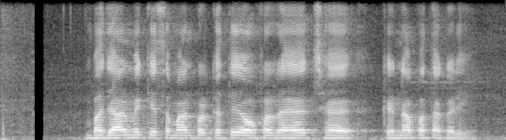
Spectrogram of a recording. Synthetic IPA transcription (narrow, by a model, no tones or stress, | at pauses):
bɐd͡ʒaːɾmẽkesɐmaːnpɐɾkət̪eɔːfʰəɾːɐɦet͡ʃʰɛːkɪnapɐt̪akɐɽiː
